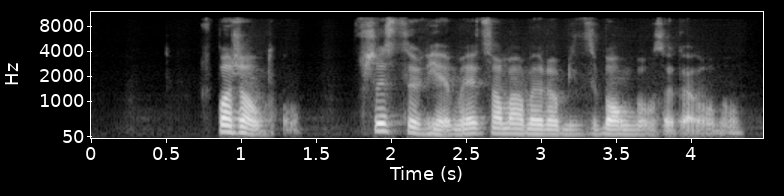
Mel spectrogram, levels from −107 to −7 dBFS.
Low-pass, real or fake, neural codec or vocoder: 9.9 kHz; fake; autoencoder, 22.05 kHz, a latent of 192 numbers a frame, VITS, trained on one speaker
